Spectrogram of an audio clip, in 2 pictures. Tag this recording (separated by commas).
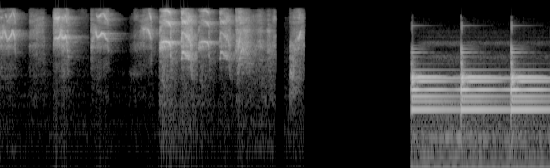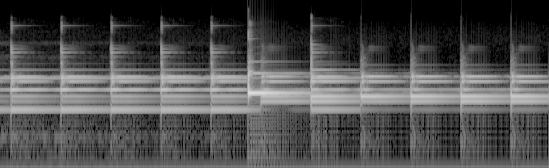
Bird, Bird vocalization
